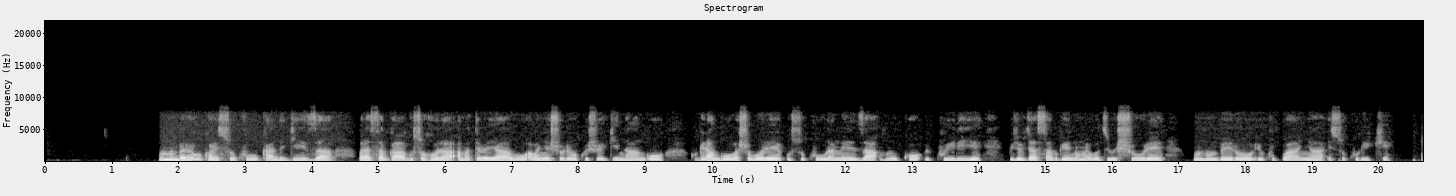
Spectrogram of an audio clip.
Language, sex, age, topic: Rundi, female, 36-49, education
